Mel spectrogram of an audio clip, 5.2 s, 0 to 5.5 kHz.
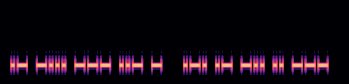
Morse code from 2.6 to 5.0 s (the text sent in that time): RADIO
